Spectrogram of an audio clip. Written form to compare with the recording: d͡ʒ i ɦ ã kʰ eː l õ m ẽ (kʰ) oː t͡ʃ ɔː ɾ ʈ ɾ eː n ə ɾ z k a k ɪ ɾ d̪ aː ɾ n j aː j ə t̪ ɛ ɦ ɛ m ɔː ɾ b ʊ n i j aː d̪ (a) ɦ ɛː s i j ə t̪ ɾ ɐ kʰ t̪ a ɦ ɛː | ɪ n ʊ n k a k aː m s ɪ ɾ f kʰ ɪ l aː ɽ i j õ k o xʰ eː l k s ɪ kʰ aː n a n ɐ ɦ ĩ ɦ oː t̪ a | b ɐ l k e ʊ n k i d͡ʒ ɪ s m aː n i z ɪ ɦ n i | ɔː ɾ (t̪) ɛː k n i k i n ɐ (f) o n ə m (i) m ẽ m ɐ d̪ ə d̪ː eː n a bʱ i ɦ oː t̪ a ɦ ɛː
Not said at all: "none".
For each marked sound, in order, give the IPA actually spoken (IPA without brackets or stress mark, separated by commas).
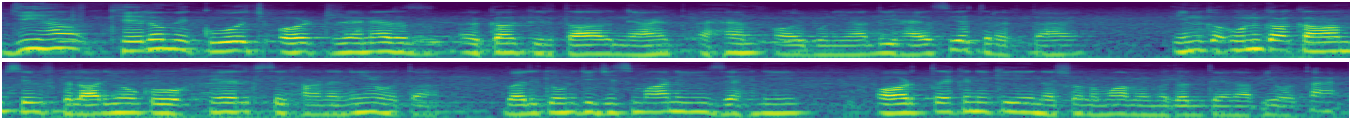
k, i, t̪, ʃ, a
